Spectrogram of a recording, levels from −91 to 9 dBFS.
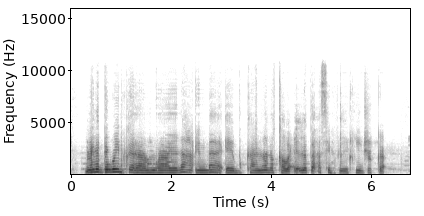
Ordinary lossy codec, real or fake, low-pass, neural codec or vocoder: none; fake; 10.8 kHz; codec, 24 kHz, 0.9 kbps, WavTokenizer, medium music audio release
